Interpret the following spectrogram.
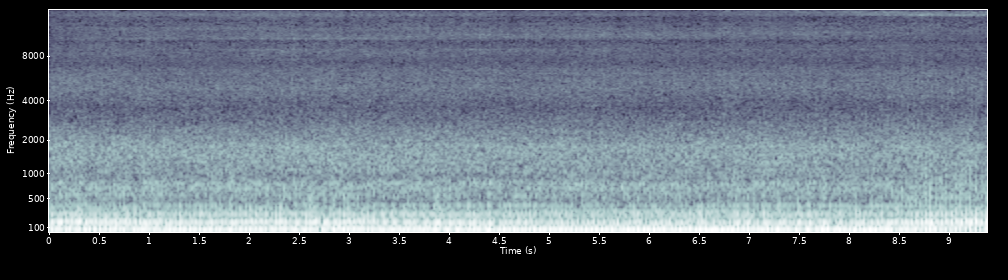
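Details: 1957 Ford Popular 103E sidevalve engine misfiring: deep, steady idle drone with an uneven, stumbling beat that never settles into a clean rhythm.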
